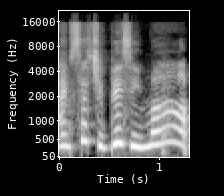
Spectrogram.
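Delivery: voice pushed way up high. Mocking someone's complaint about being busy: Megan impression. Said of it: "I sound like Megan".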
